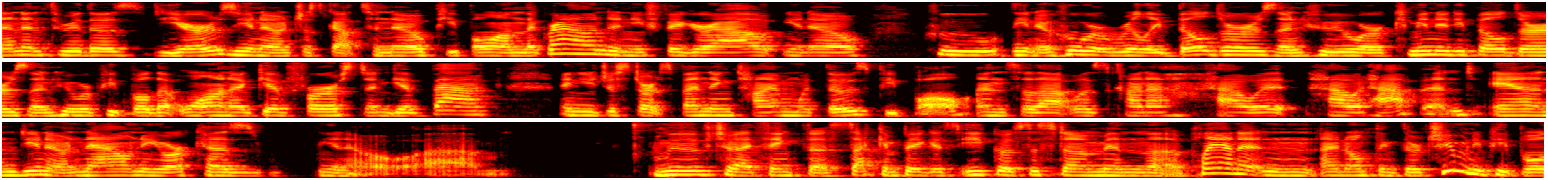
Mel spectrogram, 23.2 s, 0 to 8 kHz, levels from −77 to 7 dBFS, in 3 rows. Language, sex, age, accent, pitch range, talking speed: English, female, 30-49, American, 160-180 Hz, 240 wpm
